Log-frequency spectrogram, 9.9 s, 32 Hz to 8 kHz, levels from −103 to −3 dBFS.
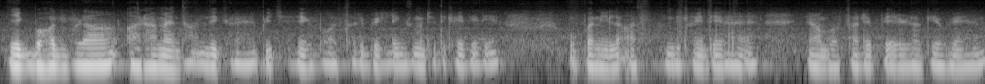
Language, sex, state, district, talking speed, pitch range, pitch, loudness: Hindi, male, Chhattisgarh, Sarguja, 195 wpm, 110-120 Hz, 115 Hz, -34 LUFS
